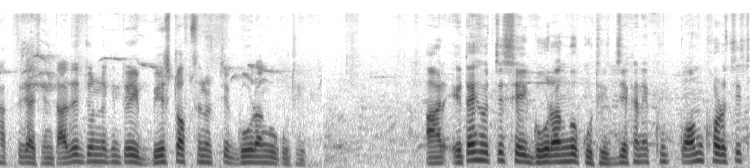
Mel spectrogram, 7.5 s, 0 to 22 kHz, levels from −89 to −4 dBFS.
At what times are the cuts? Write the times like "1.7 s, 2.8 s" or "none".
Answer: none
